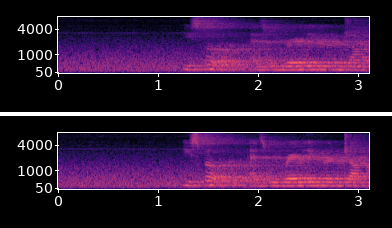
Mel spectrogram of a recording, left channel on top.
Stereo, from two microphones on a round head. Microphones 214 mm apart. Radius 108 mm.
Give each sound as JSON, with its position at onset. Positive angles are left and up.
{"t": 1.2, "sound": "a woman speaking", "side_deg": -65, "distance_m": 2.5}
